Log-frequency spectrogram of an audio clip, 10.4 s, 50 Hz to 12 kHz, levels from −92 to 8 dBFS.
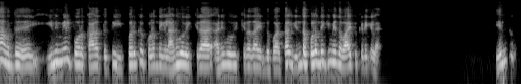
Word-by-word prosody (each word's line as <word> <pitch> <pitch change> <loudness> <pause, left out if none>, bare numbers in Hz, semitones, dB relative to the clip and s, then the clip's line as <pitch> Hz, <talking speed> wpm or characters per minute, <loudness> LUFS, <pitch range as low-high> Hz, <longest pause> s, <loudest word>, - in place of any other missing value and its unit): அதெல்லாம் 245 -4 +3
வந்து 180 +1 +1 0.7
இனிமேல் 220 +5 +2
போற 185 -1 +3 0.2
காலத்துக்கு 165 0 -3
இப்ப 145 - -30
இருக்க 185 +4 -2
குழந்தைகள் 160 -2 -3
அனுபவிக்கிற 175 -2 +3 0.4
அனுபவிக்கிறதா? 175 -2 -2
என்று 140 -1 -6
பார்த்தால், 140 +9 +1
எந்த 185 +3 +3
குழந்தைக்குமே 210 +1 +3
இந்த 175 -4 +1
வாய்ப்பு 170 +3 +2
கிடைக்கல. 310 0 -6 2.5
இந்து 225 - -2
180 Hz, 105 wpm, -20 LUFS, 165-200 Hz, 2.5 s, அதெல்லாம்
